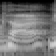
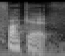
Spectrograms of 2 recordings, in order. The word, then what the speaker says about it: Phuket: Phuket. – Yep, that. – Yeah. – Phuket, it's not fuck it.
